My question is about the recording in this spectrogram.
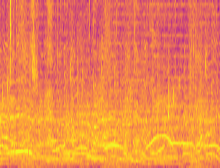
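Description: A crowd of many voices talking and calling out over one another, with no single voice standing out.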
